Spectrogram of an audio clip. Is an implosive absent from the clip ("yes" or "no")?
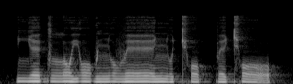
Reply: yes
